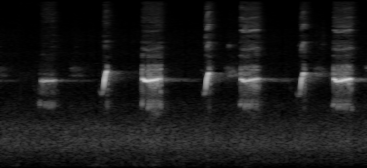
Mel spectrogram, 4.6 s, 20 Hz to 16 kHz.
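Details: A male Greater Honeyguide (Indicator indicator) in southern Africa sings from a song post to advertise itself or attract a mate: a ringing two-note 'vic-tor', a sharp upslurred note then a longer buzzy one, repeated about every 1.2 seconds over a low hum.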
